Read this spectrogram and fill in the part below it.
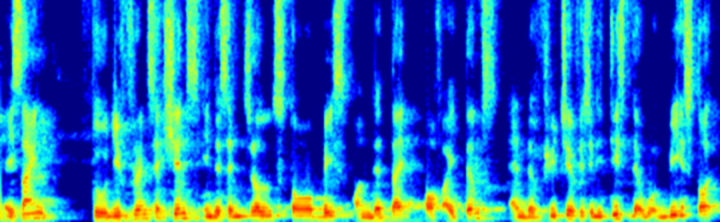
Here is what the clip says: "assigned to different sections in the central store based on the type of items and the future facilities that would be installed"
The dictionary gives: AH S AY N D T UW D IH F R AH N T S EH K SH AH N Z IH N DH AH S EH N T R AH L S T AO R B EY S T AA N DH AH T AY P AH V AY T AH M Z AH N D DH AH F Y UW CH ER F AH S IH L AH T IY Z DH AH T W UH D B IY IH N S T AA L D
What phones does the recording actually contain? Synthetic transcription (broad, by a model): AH S AY N T UW D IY F R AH N T S EH K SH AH N S IH N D AH S EH N T R AH L S T AO B EY S AA N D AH T AY P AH F AY T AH M S AH N D AH F Y UW CH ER F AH S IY L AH T IY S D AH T W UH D B IY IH N S T AA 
